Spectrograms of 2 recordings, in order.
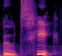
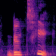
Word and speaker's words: boutique: What about boutique? Let's practice the pronunciation. Boutique. It's a e sound. Long e.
